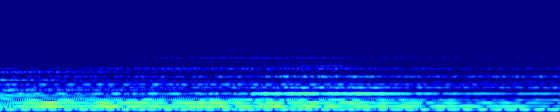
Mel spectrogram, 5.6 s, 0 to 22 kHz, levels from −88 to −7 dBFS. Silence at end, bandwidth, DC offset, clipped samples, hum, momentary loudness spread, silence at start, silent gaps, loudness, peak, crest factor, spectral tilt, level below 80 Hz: 0 s; 4.6 kHz; under 0.1%; under 0.1%; none; 8 LU; 0 s; none; -49 LUFS; -36 dBFS; 14 dB; -9.5 dB/octave; under -90 dBFS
